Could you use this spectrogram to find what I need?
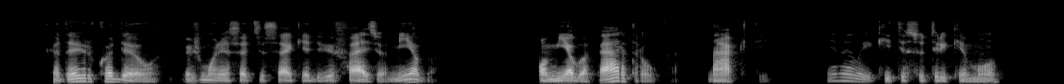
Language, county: Lithuanian, Vilnius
